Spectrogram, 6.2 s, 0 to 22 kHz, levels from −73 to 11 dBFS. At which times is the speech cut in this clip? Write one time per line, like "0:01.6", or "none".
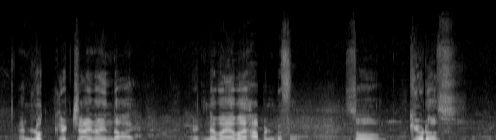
none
